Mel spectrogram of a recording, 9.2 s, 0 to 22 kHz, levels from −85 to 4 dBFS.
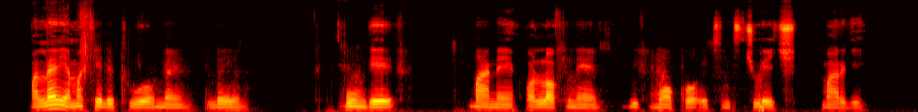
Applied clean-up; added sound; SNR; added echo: neural mask model DeepFilterNet 3.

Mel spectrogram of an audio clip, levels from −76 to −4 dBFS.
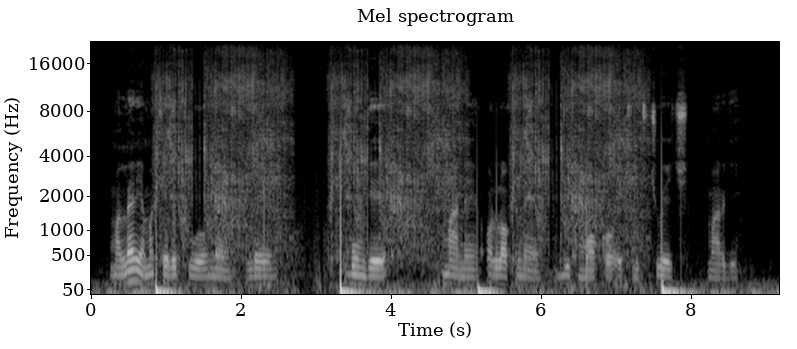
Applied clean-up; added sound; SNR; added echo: none; Tearing + Crackle; -4 dB; none.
